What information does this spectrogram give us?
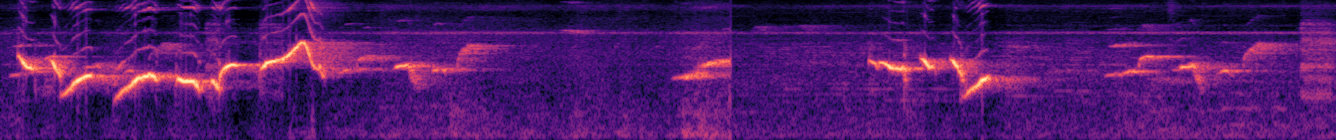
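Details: White-rumped shama singing steadily day and night, a song used to provoke other shamas and rouse silent ones: bright whistled phrases of swooping, rising and falling notes, in two bursts separated by a short pause.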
